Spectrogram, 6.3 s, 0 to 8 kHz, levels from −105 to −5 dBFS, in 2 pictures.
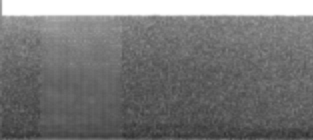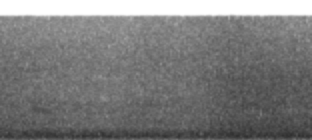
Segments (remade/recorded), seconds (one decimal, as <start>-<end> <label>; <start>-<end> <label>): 0.0-0.4 recorded; 0.4-1.2 remade; 1.2-6.3 recorded

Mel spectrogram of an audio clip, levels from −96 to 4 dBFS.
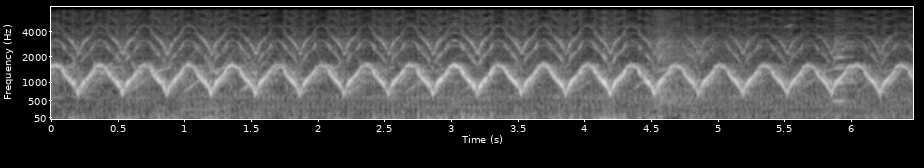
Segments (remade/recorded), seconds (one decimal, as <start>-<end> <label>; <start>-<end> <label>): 0.0-6.5 recorded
